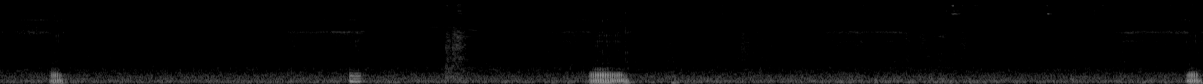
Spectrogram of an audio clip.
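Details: Sleeping French bulldog snoring: soft, low snorting breaths come at irregular intervals of a few seconds, with a louder snort near the middle, over a quiet room hum.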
